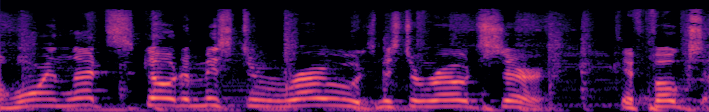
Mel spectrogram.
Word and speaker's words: Rhoads: he's just at RADS two s's two L's and then RADS he's got to spell it the funky way r h o a DS is where you can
